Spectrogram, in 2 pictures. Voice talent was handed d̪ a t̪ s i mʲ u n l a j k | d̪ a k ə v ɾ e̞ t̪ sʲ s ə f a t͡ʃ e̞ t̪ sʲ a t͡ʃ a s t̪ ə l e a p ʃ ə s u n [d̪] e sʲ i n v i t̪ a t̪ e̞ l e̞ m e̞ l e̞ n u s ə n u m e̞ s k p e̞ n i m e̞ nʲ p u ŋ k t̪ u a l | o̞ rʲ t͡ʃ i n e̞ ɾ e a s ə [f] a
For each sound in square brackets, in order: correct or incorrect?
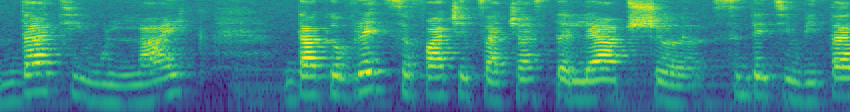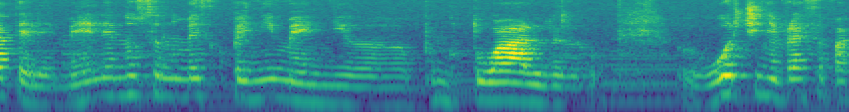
incorrect: t̪, correct

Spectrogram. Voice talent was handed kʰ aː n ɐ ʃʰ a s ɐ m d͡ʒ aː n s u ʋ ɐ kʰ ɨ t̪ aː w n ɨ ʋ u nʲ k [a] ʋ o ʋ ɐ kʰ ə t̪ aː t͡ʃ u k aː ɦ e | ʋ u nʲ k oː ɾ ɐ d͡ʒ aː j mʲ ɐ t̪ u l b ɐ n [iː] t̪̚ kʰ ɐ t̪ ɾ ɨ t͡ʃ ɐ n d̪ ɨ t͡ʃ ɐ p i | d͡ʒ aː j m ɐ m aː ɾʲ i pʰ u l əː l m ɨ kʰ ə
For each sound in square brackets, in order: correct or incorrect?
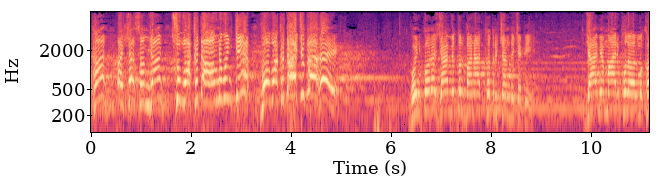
incorrect: e, incorrect: aː

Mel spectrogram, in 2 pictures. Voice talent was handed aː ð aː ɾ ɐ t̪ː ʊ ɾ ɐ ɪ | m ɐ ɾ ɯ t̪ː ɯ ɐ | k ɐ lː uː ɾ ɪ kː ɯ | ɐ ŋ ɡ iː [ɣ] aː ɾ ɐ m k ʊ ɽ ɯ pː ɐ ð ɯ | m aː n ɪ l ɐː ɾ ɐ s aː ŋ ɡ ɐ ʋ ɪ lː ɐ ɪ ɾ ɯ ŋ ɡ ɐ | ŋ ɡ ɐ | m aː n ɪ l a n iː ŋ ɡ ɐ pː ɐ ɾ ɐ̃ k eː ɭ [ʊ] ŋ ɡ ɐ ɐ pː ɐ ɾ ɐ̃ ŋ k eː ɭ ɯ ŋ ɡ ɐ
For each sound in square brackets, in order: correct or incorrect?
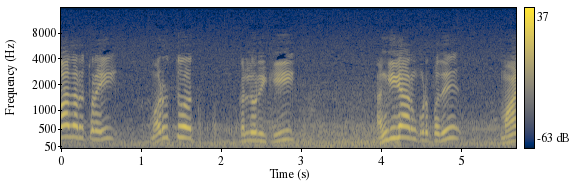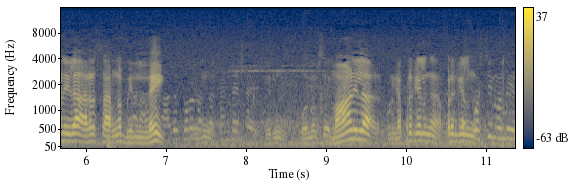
correct, incorrect: ɯ

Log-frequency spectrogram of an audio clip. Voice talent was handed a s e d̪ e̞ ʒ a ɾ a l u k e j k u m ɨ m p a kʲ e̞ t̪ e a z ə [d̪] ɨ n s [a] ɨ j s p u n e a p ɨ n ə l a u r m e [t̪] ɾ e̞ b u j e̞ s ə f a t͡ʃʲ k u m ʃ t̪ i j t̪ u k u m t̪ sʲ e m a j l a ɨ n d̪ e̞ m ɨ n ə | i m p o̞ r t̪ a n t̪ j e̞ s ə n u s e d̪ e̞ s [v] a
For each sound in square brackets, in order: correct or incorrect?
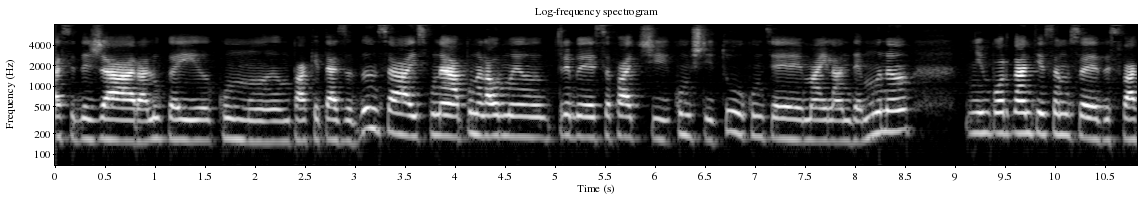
correct, correct, correct, incorrect: f

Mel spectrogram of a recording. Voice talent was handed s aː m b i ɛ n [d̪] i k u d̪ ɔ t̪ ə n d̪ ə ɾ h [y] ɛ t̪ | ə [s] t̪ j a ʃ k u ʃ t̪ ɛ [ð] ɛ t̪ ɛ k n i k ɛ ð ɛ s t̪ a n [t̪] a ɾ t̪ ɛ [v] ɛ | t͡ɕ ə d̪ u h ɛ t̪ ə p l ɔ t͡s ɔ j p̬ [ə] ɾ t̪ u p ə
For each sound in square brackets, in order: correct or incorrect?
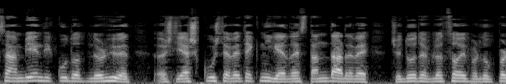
incorrect: t̪, correct, incorrect: ʃ, incorrect: v, incorrect: d̪, correct, correct

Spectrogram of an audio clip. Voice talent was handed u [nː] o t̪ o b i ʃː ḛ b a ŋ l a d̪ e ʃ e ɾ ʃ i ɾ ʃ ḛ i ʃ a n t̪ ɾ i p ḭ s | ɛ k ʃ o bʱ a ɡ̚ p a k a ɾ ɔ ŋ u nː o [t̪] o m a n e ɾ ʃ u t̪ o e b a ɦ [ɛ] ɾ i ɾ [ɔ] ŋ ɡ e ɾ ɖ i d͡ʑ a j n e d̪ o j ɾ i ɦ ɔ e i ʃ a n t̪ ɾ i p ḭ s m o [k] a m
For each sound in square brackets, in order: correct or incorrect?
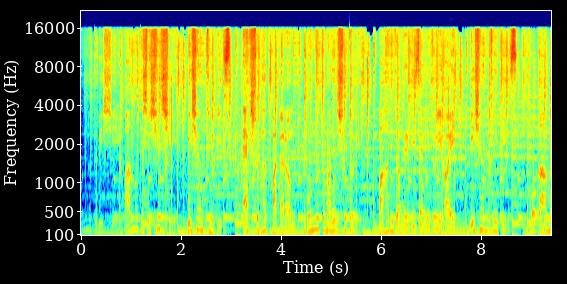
correct, correct, incorrect: a, correct, correct

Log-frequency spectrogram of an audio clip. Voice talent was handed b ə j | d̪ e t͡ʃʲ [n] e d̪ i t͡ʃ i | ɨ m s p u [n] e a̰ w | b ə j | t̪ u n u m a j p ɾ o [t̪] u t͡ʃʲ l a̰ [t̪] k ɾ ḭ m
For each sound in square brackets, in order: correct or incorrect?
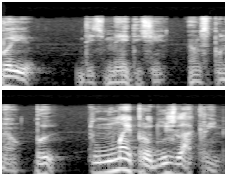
incorrect: m, correct, incorrect: d̪, incorrect: none

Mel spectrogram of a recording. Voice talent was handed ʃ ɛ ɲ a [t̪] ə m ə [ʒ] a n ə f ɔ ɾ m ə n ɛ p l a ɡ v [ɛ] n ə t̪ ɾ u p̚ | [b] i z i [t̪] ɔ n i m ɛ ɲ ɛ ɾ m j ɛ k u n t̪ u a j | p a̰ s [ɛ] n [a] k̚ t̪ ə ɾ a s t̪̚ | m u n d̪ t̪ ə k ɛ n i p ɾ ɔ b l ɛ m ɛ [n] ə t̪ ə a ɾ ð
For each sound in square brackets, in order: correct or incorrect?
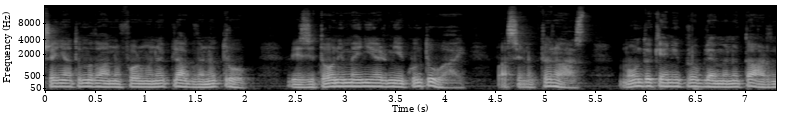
correct, incorrect: ð, correct, incorrect: v, correct, incorrect: i, incorrect: ə, correct

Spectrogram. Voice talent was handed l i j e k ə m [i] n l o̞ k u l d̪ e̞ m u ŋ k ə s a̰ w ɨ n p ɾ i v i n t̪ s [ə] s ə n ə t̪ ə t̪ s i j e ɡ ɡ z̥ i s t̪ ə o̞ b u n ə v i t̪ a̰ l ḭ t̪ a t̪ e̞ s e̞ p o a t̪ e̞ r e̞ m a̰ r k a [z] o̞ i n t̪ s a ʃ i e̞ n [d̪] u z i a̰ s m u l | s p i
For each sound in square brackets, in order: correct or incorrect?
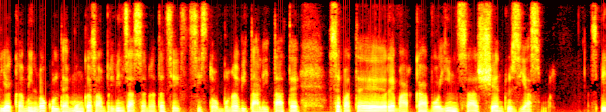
correct, incorrect: a, incorrect: v, incorrect: t̪

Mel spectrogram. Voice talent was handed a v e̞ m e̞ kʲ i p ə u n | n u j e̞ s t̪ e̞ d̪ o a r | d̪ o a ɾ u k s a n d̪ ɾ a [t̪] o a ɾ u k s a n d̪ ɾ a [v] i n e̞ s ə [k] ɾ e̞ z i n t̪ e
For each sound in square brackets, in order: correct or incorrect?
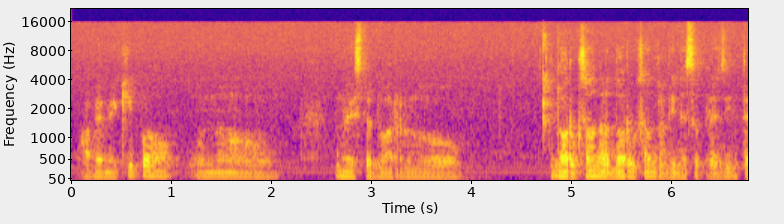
incorrect: d̪, correct, incorrect: p

